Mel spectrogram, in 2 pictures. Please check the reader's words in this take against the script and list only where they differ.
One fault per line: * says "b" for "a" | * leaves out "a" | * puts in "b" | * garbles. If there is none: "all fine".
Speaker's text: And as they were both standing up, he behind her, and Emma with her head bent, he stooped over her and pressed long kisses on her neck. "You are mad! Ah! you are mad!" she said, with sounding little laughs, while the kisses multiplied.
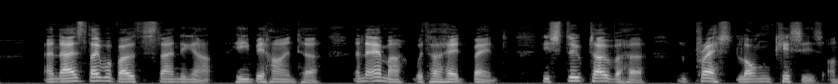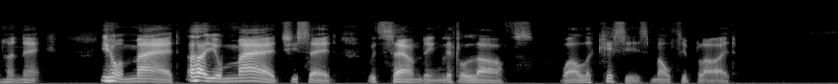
all fine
